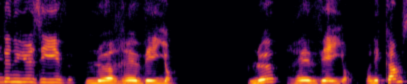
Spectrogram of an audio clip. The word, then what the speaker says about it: réveillon: New Year's Eve, le réveillon. Le réveillon. When it comes to the pronunciation of this one, you see that here I have the EI and the double L. It's always the A Y sound.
